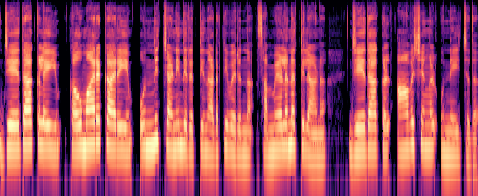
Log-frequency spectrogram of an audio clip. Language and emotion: Malayalam, neutral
